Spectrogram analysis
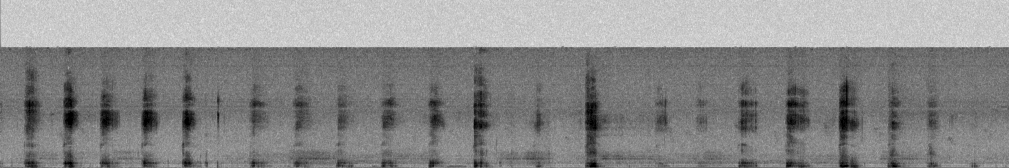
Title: Mika the Seal point Siamese has a bad hacking cough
